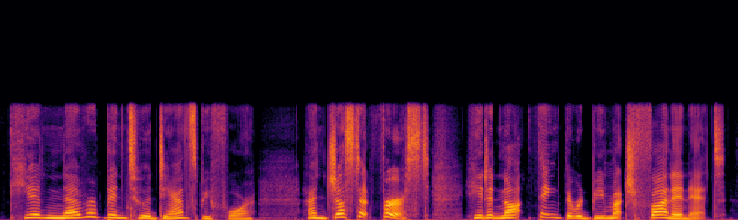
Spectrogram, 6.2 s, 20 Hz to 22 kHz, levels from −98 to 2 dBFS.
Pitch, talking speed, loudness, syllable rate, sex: 255 Hz, 225 wpm, -18 LUFS, 5.4 syllables/s, female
